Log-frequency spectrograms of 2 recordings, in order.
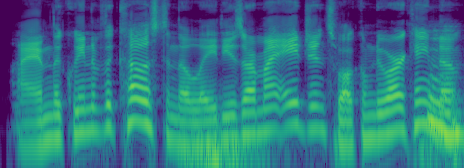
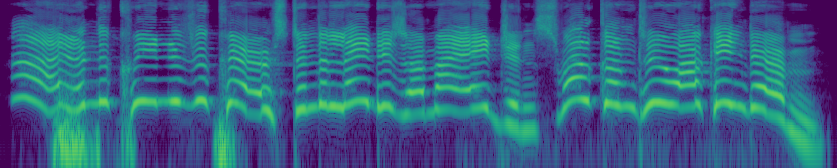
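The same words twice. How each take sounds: First: It is read in the reader's normal voice. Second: It is read in a put-on character voice.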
